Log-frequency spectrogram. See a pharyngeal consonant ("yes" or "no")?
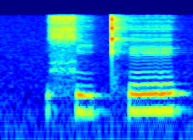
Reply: no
